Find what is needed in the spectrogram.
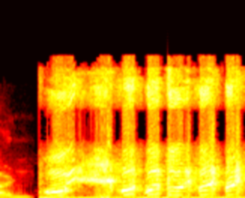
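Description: A high-pitched laugh sound effect: one voice laughing in a quick string of short rising 'ha' bursts, about six a second, over a steady low hum. It starts just after a short pause.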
